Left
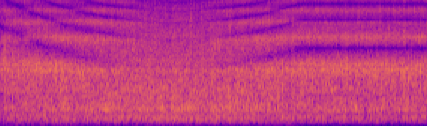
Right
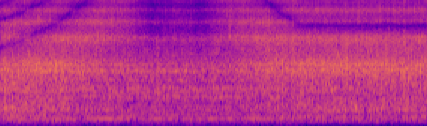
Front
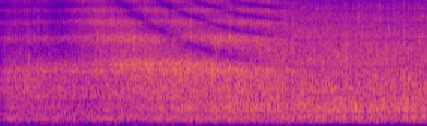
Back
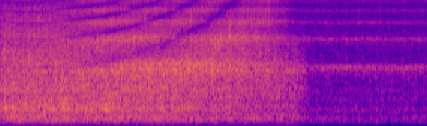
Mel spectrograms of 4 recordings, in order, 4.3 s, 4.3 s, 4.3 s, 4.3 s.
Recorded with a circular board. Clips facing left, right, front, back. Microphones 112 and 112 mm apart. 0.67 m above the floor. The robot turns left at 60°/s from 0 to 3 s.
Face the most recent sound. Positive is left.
turn(degrees=15)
